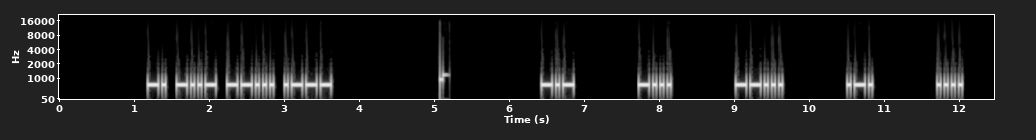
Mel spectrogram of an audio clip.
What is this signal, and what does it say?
Morse code, heard as a keyed tone, about 25 wpm, spaced as for 12 wpm, 700 Hz. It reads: NX7J KB7RH
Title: USA Call Signs - 6x Character Spacing - 25wpm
